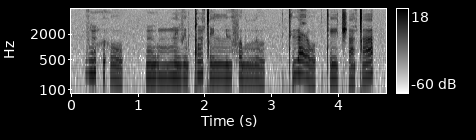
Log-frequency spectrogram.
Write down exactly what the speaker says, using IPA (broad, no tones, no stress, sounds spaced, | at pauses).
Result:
v ũ h ʊ h o | ũ w ʊ mː ẽ v e w ǃ õ ǀ e lː ɨ f ʌ w lː ʊ | tʼ ɨ ʕ o | tʼ e t͡ʃʼ ã ǀ ã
